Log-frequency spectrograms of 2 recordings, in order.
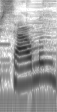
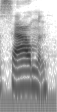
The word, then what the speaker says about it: salmon: always pronounce the ellen salmon i'm not going to stop i just want to know how it's supposed to be pronounced isn't the l supposed to be silent and i don't care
